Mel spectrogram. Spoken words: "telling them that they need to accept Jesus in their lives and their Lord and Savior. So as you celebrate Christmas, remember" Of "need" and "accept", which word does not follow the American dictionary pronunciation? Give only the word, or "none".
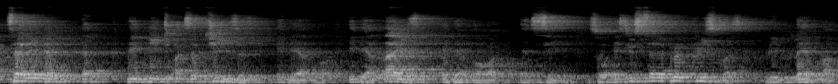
none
